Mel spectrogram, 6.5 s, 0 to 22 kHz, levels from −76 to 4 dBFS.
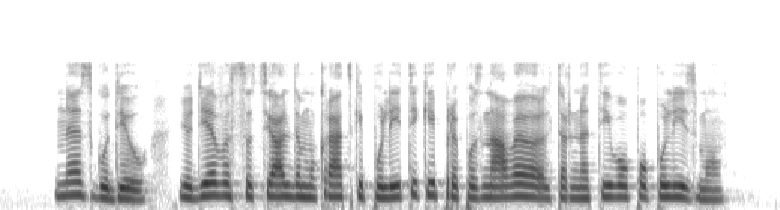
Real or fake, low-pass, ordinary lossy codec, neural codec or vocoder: fake; 7.2 kHz; none; codec, 16 kHz, 4 kbps, X-Codec, HuBERT features, trained on LibriSpeech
